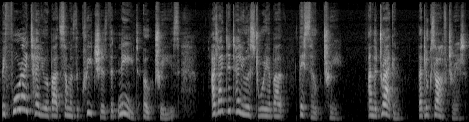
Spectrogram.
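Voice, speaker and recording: A woman's voice: a little high, sing-song, moderate pace, fairly bright tone. A woman voicing a friendly female tree warden in a children's story, speaking in an encouraging, instructive way to pupils.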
